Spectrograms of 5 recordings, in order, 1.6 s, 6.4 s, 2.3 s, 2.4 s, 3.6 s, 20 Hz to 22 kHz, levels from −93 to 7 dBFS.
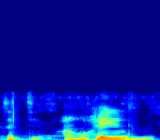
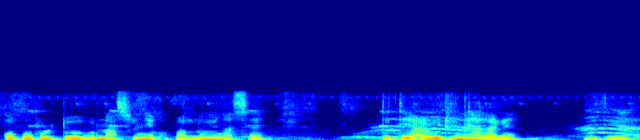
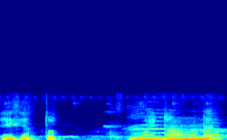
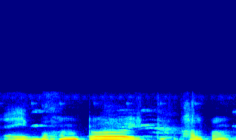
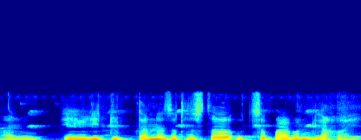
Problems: none marked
